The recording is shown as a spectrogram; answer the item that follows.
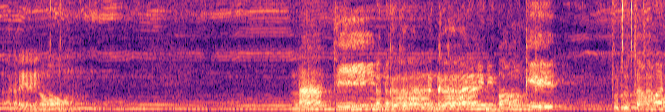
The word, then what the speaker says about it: Renan: Orang sana bacanya Renan.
